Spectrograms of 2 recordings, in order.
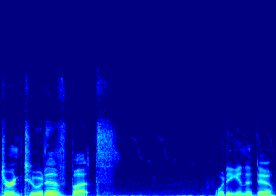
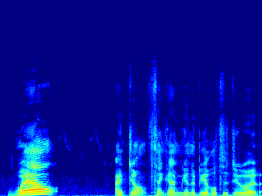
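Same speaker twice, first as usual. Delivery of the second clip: high exasperated; 8 semitones higher, 7 dB louder than usual. Pretend.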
